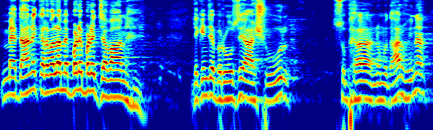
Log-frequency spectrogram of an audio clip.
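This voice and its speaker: A man with a high-pitched voice delivers a mourning sermon in a hall. He tells the story slowly and with grief, and his voice swells at times into anguished cries. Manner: slow grieving storytelling, rising to cries. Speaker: preacher. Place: religious centre hall.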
